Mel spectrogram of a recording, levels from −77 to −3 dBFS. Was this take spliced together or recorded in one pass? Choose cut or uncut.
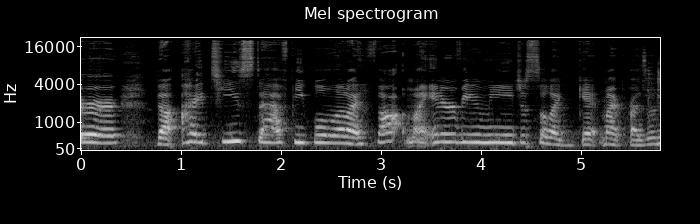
uncut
